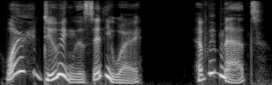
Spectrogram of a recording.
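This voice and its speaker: A flamboyant, excitable male noble, as a narrator voices him, speaks in a high, affected fantasy accent that leaps up and down in pitch. He chatters on in a fussy, offended way, recorded dry and close like an audiobook. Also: normal speed, no room sound, exaggerated voice. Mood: chatty. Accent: high Elvunian fantasy accent.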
